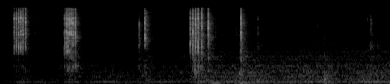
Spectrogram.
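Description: A 6-in-1 ratcheting screwdriver, giving several crisp, close clicks in irregular bursts over quiet background noise, with no talking.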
